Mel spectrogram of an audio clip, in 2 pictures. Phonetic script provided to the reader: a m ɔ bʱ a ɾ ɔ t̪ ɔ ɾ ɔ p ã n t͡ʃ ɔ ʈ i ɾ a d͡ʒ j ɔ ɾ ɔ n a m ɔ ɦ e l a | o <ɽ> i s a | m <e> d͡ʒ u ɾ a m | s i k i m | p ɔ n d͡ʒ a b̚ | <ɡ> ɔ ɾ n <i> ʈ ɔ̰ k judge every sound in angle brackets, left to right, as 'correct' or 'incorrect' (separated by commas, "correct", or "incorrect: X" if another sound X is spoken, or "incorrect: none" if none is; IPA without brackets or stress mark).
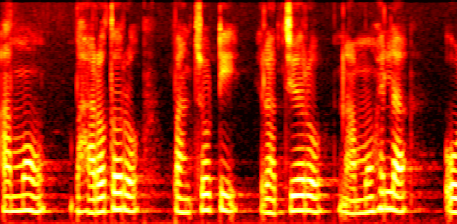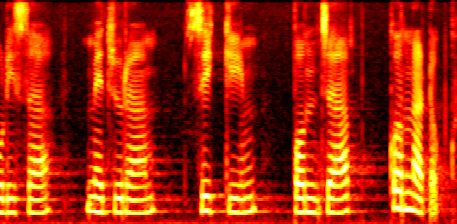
correct, correct, incorrect: k, incorrect: a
